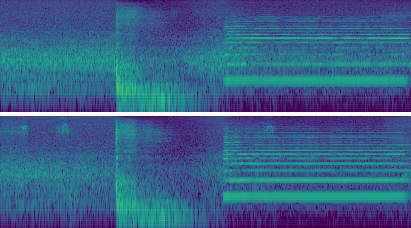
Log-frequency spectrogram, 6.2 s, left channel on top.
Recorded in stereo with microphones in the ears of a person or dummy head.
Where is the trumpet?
65° right (ahead or behind), 5.5 m.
